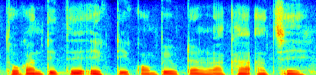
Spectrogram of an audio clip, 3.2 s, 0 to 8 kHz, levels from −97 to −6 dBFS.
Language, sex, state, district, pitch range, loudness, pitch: Bengali, male, West Bengal, Alipurduar, 100-110 Hz, -18 LUFS, 105 Hz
